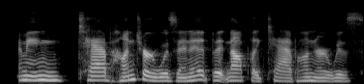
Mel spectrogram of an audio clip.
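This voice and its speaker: In a normal speaking voice, the talker keeps a moderate pace and ordinary pitch variation, with a quiet background behind. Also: woman. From Alabama, US South. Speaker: podcast host. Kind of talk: casual chat.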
